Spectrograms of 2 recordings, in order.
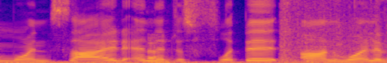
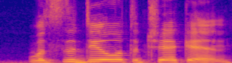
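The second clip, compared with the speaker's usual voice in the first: mild, called-out voice; 4 semitones higher than usual. Character yells a question into the body of a monster: yelling into the monster. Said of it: "I just kind of yell into this uh".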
